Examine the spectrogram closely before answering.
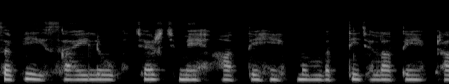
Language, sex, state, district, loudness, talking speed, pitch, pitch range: Hindi, female, Uttar Pradesh, Etah, -33 LUFS, 160 wpm, 220 Hz, 215-225 Hz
